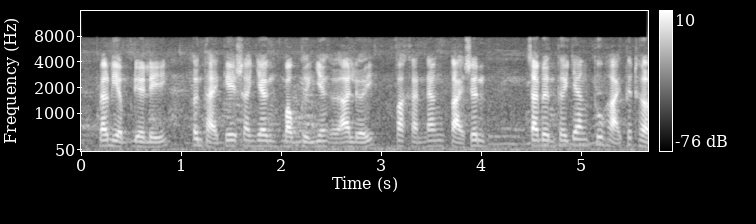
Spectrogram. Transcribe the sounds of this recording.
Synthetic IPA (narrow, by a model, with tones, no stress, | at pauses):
ɗa̰ː˧˥˩ɗḭ˧˩˨əmɗḭ˧˨əli˨˦ | həː˧˩nt̪ʰaː˧˩˦jke˧saː˧ɲə˧nma̰˨˩wŋ͡mt̪ɨ̰˧˩ɲi˧ənʔəː˧˩ʔaː˧lɨ˨˦əj | vaː˨˩xaː˧˩na˧ŋt̪aː˧˩jsï˧ŋ̟ | zaː˨˥ŋ̚ɗḭ̈˧˨ŋt̪ʰəː˨˩zaː˧nt̪ʰu˧ɦa̰ː˧˩jt̪ʰi˦˥k̚həː˨˩p̚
